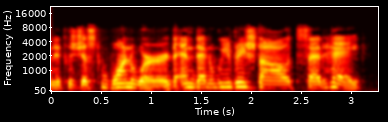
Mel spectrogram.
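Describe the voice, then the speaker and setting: The voice has a bright, sharp tone and a dry, close sound with no echo. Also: woman. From outside the US, immigrated near age 30. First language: not English (English is third language). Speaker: certification office official. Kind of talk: informational Q&A session.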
